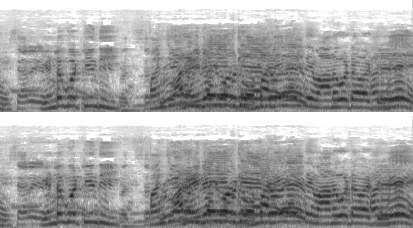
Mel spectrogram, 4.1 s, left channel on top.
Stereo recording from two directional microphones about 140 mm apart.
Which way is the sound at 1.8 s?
10° left (ahead or behind).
